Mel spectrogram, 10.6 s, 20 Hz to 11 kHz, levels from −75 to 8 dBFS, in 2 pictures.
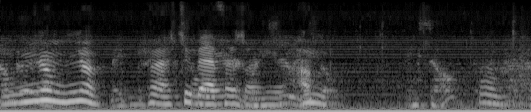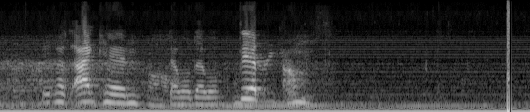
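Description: At 10.38 s, lasting about 40 ms until 10.42 s, file tags are played as audio. A block of text metadata was read as samples. It gives a hard-edged burst of loud rasp, offset to one side. Then the zero padding drops to silence.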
